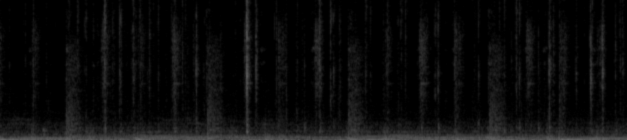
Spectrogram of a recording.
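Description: Quiet, irregular keystrokes on a laptop keyboard, with one sharper key click about two and a half seconds in.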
